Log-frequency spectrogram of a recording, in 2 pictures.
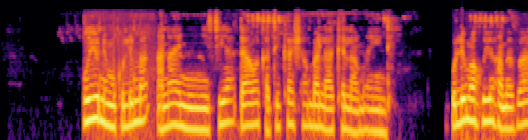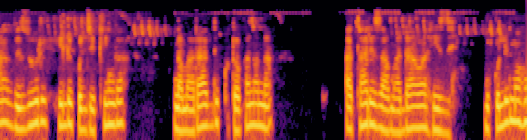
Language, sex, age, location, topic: Swahili, female, 36-49, Nakuru, health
